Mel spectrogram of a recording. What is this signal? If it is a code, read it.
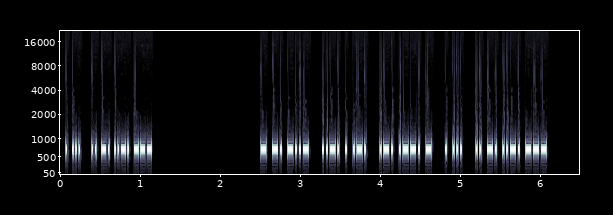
Morse code, heard as a keyed tone, about 60 wpm, 700 Hz. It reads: ES INFO TNX FER RPT ES INFO
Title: Speed-Racing Common QSO Phrases Encore - 50wpm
